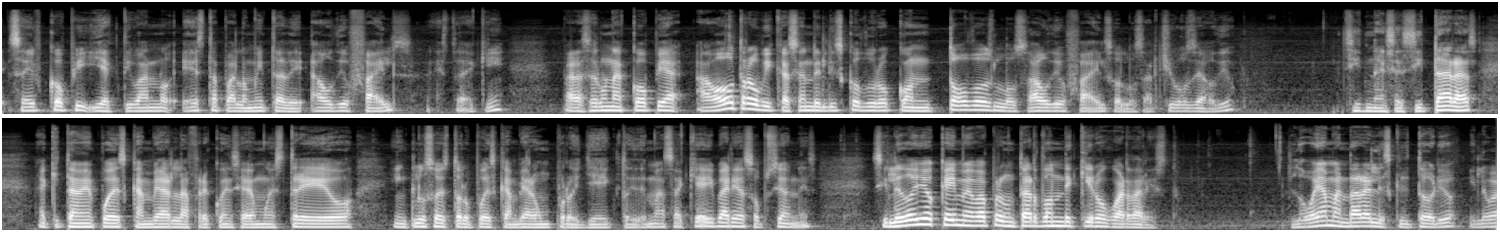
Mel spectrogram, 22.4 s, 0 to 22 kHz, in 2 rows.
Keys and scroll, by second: 20.4 super+d.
